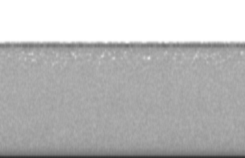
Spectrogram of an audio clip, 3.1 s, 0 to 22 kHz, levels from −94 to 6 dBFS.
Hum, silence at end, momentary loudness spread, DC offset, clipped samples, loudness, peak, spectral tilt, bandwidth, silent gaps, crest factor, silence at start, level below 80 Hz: 50 Hz at -10 dBFS; 0 s; 0 LU; under 0.1%; under 0.1%; -15 LUFS; -6 dBFS; -8 dB/octave; 16 kHz; none; 6 dB; 0 s; -12 dBFS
